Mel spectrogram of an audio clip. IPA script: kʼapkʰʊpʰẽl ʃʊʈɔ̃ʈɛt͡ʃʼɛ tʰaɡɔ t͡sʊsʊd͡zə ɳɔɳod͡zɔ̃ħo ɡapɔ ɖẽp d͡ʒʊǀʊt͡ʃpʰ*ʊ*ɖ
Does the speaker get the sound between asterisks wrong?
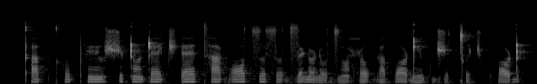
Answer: yes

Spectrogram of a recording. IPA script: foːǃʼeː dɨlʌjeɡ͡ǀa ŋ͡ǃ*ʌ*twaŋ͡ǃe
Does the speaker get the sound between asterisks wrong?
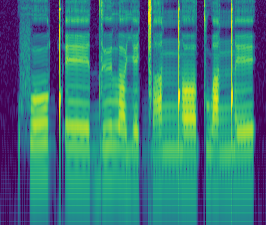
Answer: yes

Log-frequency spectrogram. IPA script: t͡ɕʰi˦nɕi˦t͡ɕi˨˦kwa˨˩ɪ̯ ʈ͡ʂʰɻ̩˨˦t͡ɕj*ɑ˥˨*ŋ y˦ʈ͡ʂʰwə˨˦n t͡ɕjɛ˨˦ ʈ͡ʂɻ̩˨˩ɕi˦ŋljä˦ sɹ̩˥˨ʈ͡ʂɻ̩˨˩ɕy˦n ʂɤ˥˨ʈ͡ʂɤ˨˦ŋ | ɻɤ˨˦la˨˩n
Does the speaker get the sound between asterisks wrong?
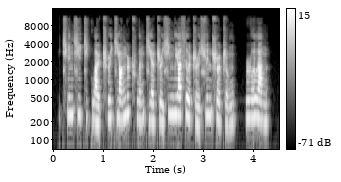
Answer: yes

